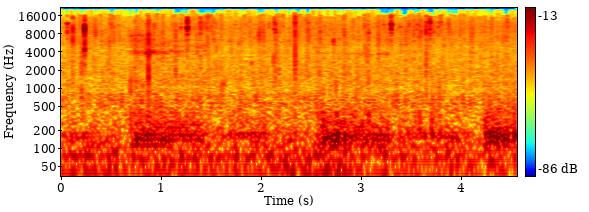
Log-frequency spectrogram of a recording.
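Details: Purring from two cats dozing in front of a rain-streaked window near a crackling fire: a deep, throbbing rumble rising in brief surges, with snapping embers and a gentle patter of rain behind.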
